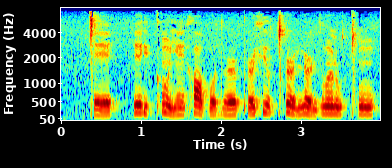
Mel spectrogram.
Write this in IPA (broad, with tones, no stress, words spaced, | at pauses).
ǀe˩ | ɪ˧ɾʲɨ˩ kʼõ˥˩ jẽ˩xɒ˥˩po˩ dʱə˞˩ pʼə˞˩˥xʲo˥˩ǀʰə˞˥˩ nə˞˥˩ɳdʱõ˥ɽu˧ ǀʰũ˥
